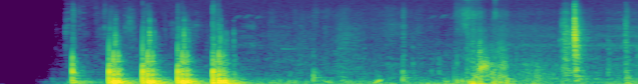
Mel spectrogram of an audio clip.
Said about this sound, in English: Here we are. We're at Matt Gourley's house. We're about to go up and knock on the door.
